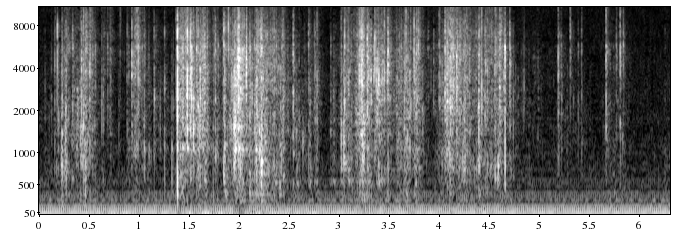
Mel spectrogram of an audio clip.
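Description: A pack of prepared cards is handled close up, its wrapper crinkling and rustling in irregular bursts over a low steady hum, quiet and with no talking.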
